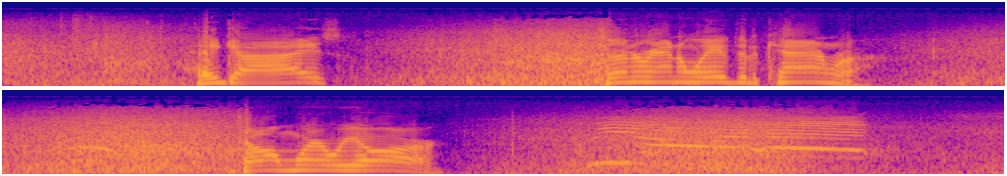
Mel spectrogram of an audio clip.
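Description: A young child calls out loudly nearby.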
